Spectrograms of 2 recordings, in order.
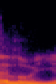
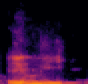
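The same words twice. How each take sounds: First: Eloi said as e-LOI, the wrong way; the mistaken hymn version Eloi, said carefully; wrong pronunciation. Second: Eli said as E-li, two clear syllables; the right form Eli, stated firmly; correct pronunciation. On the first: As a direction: say Eloi with the diphthong oi at the end. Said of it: "Tá errado, Eloi". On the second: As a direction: say Eli plainly, ending on a short i. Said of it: "ele fala Eli". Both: Shown as a demonstration.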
